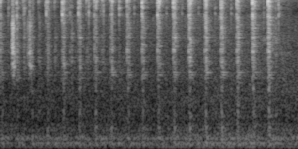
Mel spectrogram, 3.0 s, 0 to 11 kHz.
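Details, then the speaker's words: 2007 BMW 335i twin-turbo at idle with poor spool and 30FF code: quick, sharp metallic ticking several times a second from a loose wastegate flapper rattle; front turbo wastegate actuator was hanging up. "if you start here in the wastegate rattle when you're in your car and you're at idle you'll hear it go"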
